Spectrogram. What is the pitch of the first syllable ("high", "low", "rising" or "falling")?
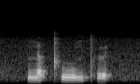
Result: rising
